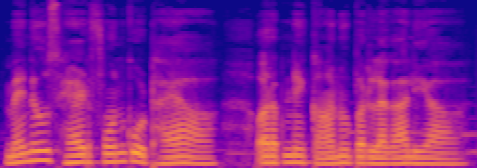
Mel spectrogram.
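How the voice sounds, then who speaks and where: A man narrating a first-person horror story in a steady, dramatic storytelling manner. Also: medium pitch, normal speed, faint music behind.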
